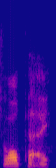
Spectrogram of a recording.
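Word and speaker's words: Volpe: pleasantly surprised that uh vulp showed I'm is it vulp or is it vulpe I think it's vulpe okay it does have an accent on the E so my apologies there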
